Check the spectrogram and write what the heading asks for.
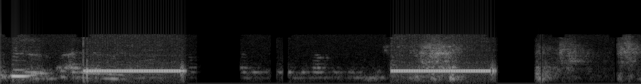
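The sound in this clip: Telephone ringback tone sounds while an office call is transferred to the accounting department. Two long, steady, mid-pitched tones, each about a second, are separated by a few seconds of quieter background talk.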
